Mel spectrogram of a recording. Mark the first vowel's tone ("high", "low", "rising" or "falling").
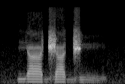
high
